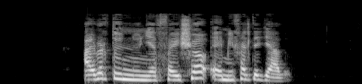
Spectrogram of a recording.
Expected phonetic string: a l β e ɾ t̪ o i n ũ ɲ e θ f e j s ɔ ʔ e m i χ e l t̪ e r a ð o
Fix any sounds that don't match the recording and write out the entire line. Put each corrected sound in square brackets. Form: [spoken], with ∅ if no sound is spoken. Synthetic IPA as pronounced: a l β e ɾ t̪ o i n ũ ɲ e θ f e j [ʃ] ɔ ʔ e m i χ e l t̪ e [ʎ] a ð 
